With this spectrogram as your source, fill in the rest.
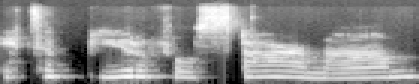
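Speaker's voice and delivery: put-on sweet small kid voice, soft and slow. Mother retelling her son calling to her near a volcano: imitating Cooper's sweet little voice. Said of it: "Cooper's sweet little voice, he goes".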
